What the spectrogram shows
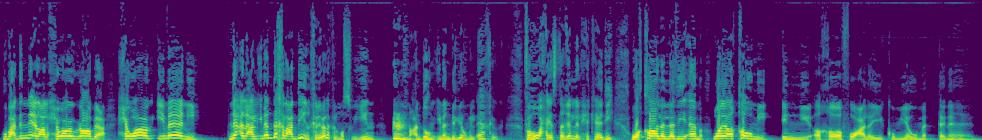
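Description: A man's voice: very high voice, sing-song, very fast. A man with an Egyptian accent preaching on Quranic verses, firing rhetorical questions at his listeners.

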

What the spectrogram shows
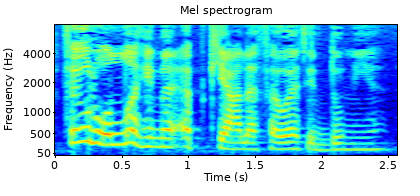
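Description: A man's voice: on the high side, big pitch swings, rapid-fire, mellow. A man with an Egyptian Arabic accent preaching a sermon, telling stories with feeling and rising to fervent pleading.

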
